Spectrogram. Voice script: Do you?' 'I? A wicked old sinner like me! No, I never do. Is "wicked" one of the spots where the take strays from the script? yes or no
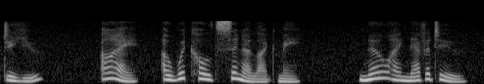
yes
